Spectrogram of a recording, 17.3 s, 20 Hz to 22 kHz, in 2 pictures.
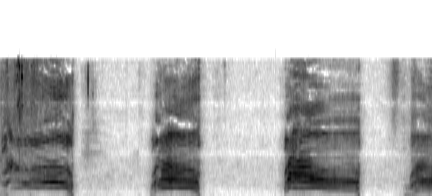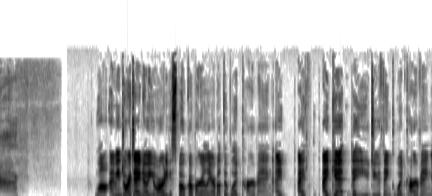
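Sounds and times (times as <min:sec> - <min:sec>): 
cat meowing: 0:00.0 - 0:01.5, 0:03.0 - 0:04.1, 0:05.6 - 0:07.3, 0:08.1 - 0:09.1
faint steady hum: 0:00.0 - 0:17.2
speech: 0:10.6 - 0:17.2.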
